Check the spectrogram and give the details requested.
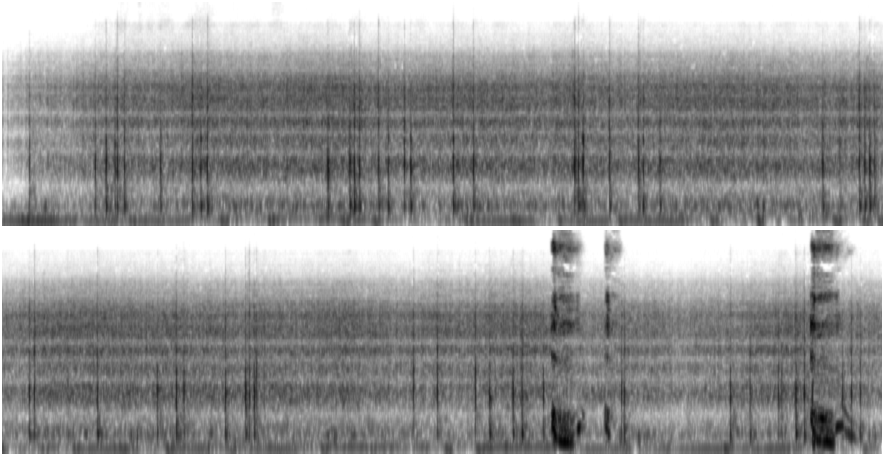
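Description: Fireworks crackling: a dense, steady crackle packed with sharp pops, starting suddenly, with a few louder cracks near the end.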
